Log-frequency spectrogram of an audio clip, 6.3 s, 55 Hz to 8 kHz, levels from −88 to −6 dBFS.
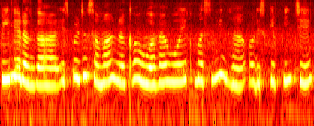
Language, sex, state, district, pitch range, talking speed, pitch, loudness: Hindi, female, Bihar, Patna, 300-350 Hz, 160 wpm, 320 Hz, -15 LUFS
